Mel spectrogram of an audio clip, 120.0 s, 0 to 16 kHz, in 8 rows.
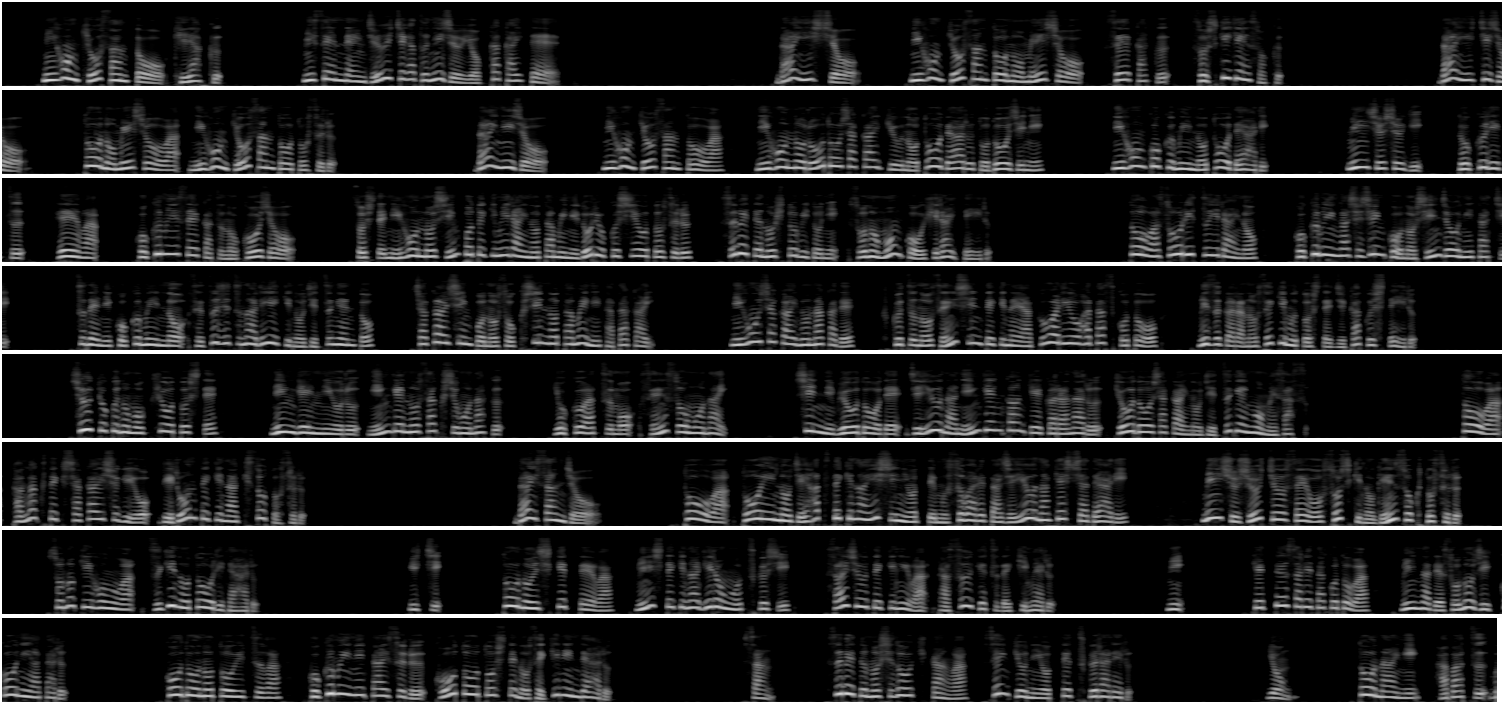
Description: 規約を朗読したものを、mp3形式の音声データと、デイジー形式のファイルにしました。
